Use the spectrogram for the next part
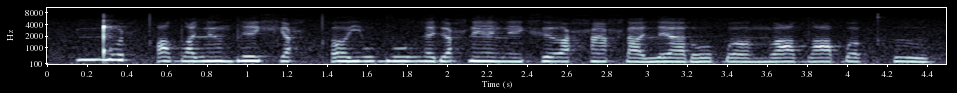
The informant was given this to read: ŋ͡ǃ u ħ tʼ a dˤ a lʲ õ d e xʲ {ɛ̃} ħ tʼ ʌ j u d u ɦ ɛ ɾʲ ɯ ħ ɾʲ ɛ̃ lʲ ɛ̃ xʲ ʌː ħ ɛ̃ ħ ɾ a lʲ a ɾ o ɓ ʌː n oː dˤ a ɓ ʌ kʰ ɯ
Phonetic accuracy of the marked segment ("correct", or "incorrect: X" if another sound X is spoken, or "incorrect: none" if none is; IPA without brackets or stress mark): incorrect: ɛ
